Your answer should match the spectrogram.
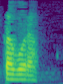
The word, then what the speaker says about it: Tabora: Mi apellido es Tabora. – Ok, ¿cómo se escribe? – T-A-B-O-R-A.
